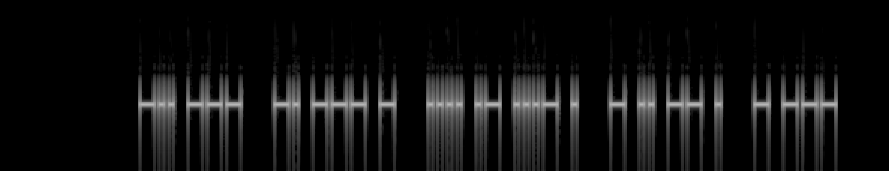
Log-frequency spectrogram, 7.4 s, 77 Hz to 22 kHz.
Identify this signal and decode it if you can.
Morse code, heard as a keyed tone, about 30 wpm, 700 Hz. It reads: DO NOT HAVE TIME TO
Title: Sets of 5 Words 30wpm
